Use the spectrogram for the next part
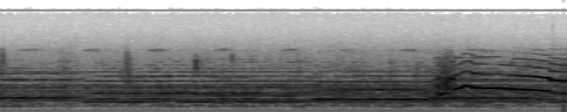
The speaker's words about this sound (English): That dog is in the next yard.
